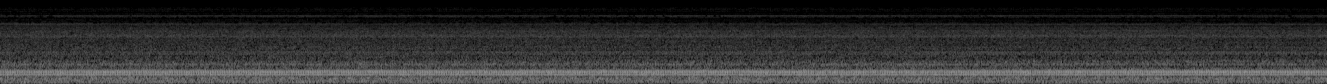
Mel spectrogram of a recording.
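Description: Even, unbroken hum with a steady mid tone and smooth airflow, no rattles or squeals; this unit sounds healthy.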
